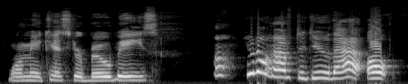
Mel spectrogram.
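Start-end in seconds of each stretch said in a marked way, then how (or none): 2.1-4.0 higher, quick, embarrassed Nala; flustered girl lion. Pretend. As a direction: blurt it out shyly.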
